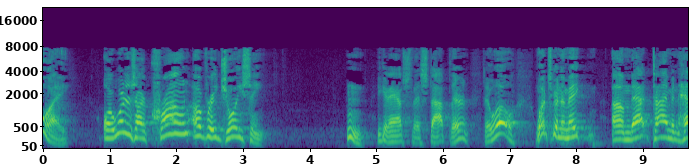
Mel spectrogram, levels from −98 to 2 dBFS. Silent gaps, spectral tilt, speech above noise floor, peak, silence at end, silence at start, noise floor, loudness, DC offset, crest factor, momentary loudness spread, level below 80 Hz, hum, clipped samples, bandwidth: none; -4.5 dB/octave; 47 dB; -2 dBFS; 0 s; 0 s; -66 dBFS; -20 LUFS; under 0.1%; 18 dB; 13 LU; -64 dBFS; none; under 0.1%; 8 kHz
